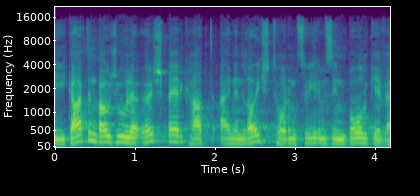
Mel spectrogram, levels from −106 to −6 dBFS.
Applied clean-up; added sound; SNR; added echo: none; none; none; none.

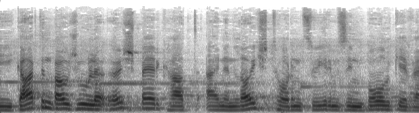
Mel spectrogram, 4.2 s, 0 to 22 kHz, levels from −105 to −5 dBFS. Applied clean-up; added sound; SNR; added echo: none; Piano + Strum; 20 dB; none.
